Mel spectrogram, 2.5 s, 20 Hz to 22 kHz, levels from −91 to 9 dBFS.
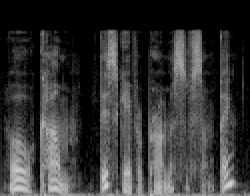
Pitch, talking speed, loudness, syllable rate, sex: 195 Hz, 190 wpm, -19 LUFS, 6.0 syllables/s, female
